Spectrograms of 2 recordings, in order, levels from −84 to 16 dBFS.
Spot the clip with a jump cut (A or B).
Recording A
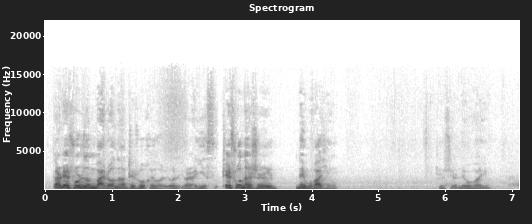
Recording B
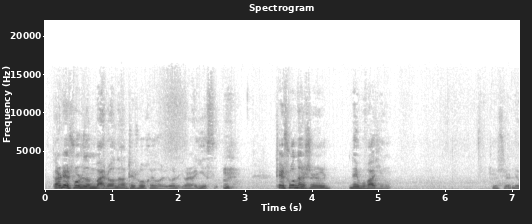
A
